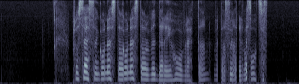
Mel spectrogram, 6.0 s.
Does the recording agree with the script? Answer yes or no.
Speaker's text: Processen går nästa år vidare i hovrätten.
no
